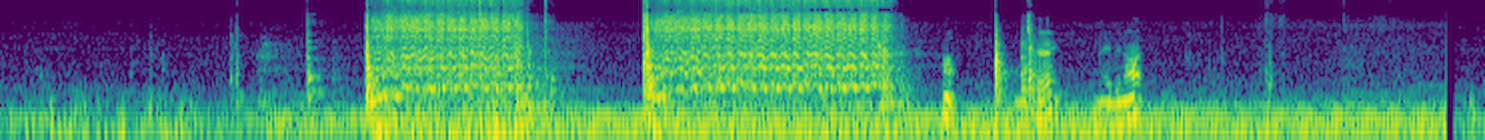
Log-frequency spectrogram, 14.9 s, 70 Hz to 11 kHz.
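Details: 1975 Ford F250 pickup that had long sat among trees, ignition hooked up with good spark: repeated few-second bursts of rhythmic starter churning with no catch or firing; cranks but won't start, cause not confirmed.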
